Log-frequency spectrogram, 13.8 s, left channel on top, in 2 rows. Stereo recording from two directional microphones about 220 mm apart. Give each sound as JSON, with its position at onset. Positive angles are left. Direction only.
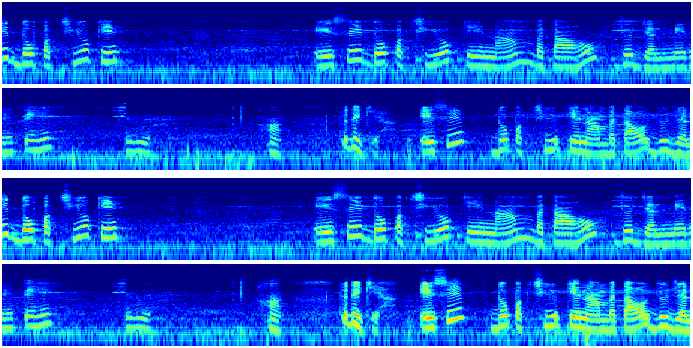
{"t": 0.0, "sound": "a woman's voice", "side_deg": -20}
{"t": 3.1, "sound": "a woman's voice", "side_deg": -25}
{"t": 9.2, "sound": "speech", "side_deg": -30}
